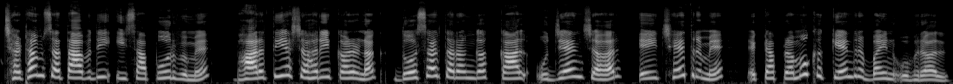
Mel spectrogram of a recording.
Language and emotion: Maithili, neutral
